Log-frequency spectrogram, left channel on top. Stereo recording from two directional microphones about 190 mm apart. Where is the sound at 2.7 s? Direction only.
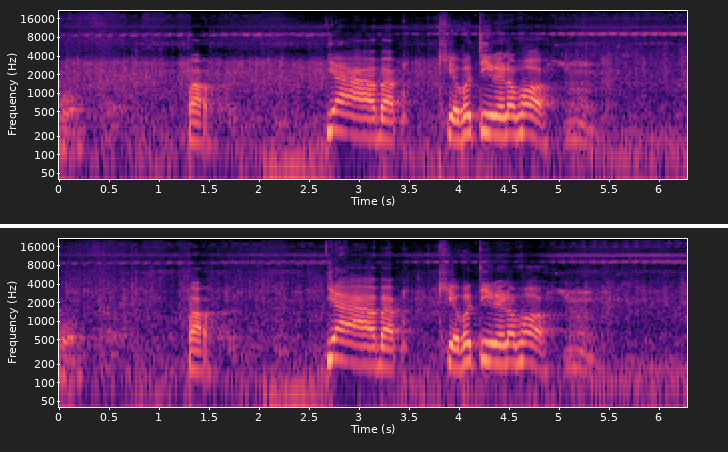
10° right (ahead or behind); by 4.8 s 5° left (ahead or behind).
